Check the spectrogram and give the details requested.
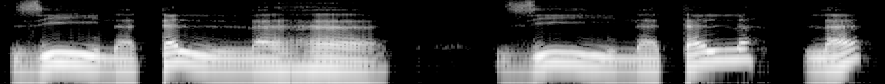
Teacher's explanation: Donc on ne dira pas zinaten, on ne prononcera pas le tenwin, la fathaten. On supprime une fatha et on passe directement sur la lettre lem dédoublée. C'est la règle du idgham et nous ne lui appliquons pas une runna.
